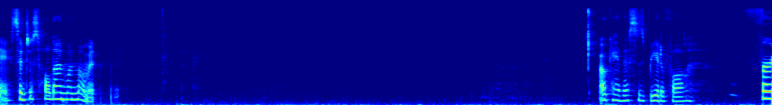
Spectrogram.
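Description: A woman speaks calmly and close into a microphone, with long pauses.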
